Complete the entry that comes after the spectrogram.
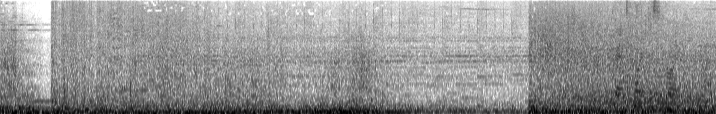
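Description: Transport craft exploding in DAEMON X MACHINA, a loud rumbling blast and roaring debris noise that dips briefly before surging again, dense and sustained with voices mixed in.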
